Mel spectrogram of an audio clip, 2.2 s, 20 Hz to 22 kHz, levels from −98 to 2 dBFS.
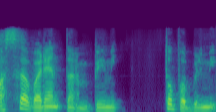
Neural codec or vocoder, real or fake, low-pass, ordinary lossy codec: codec, 16 kHz, 0.5 kbps, X-Codec, HuBERT features, trained on LibriSpeech; fake; none; none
